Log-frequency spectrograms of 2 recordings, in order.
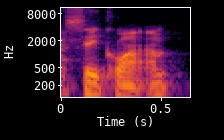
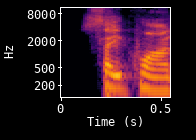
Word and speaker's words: Saquon: But I It's funny because I don't I hate when people say it like that because that I'm sorry, not Seaquin.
